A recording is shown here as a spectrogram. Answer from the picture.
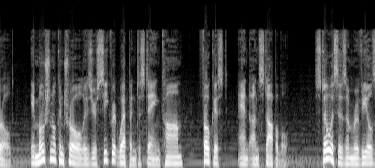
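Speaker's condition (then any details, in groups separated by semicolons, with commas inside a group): No condition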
